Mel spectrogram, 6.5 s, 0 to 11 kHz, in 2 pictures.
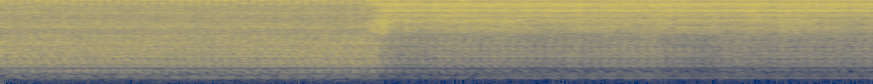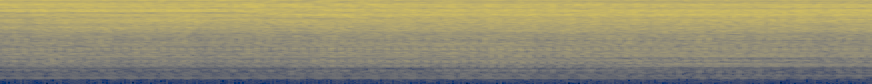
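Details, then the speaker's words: Saito T2DR steam engine on B2F boiler, burner turned way down giving less boiler pressure: fast, busy, even chuffing hiss as the engine spins freely at major RPMs, normal high-speed running. "I've got the burner turned way down consequently we got less pressure in the boil and you get some some major RPMs out of this thing you can hear it going there"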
